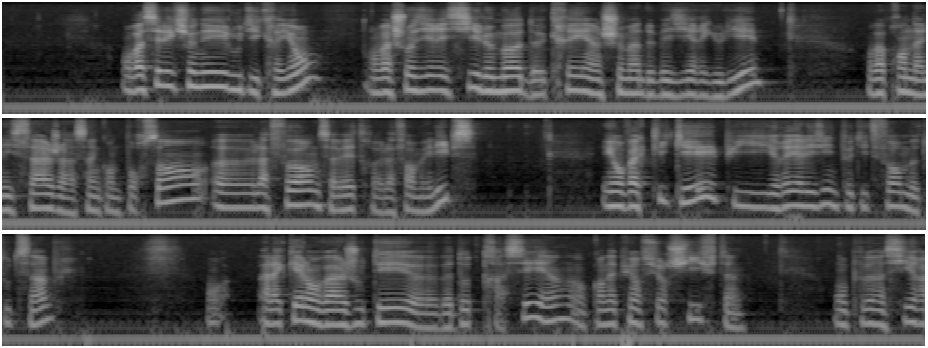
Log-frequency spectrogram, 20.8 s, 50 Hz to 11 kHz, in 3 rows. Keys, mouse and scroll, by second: 1.8 click, 9.1 click, 10.0 click, 10.8 middle click, 11.9 click, 14.4-15.4 middle drag, 17.2 shift+click, 19.4 shift+click, 20.3 shift+click.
